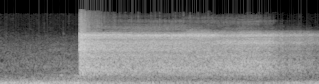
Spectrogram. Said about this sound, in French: Et ça c'est le bruit de radio. Et vous êtes relié directement à la tour de contrôle, c'est ça Non, je suis pas relié à la tour de contrôle, je suis relié avec les avions.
